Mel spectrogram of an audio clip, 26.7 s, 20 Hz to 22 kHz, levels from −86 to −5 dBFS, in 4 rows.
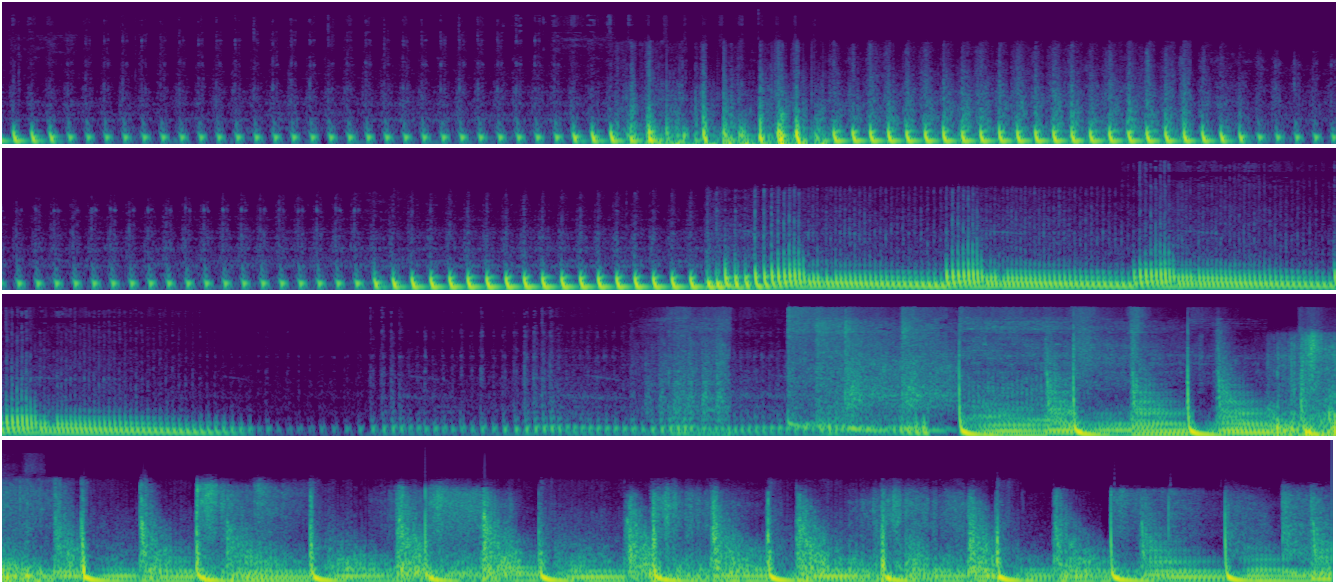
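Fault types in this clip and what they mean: Call bitrate drop: the call's bandwidth estimate collapsed, forcing the encoder onto far fewer bits, which fits a fall from 32 to about 7 kbps. Twice the sound turns coarse and muffled, its top end cut off near 8 kHz, then 6 kHz.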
